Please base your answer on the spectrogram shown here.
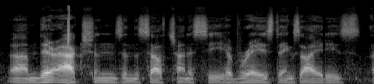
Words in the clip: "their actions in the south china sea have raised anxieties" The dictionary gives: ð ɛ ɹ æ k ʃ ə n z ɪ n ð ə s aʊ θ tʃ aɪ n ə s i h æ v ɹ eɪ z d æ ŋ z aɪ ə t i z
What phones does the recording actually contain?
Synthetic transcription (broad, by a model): ð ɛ ɹ æ k ʃ ə n z ɪ n ð ə s aʊ θ tʃ aɪ n ə s i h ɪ v ɹ eɪ z d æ ŋ z aɪ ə t i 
